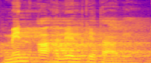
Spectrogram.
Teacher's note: نون ساکن کے بعد حمزہ آیا ہے اور حمزہ حروف حلقی میں سے ہے تو صرف اظہار ہوگا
